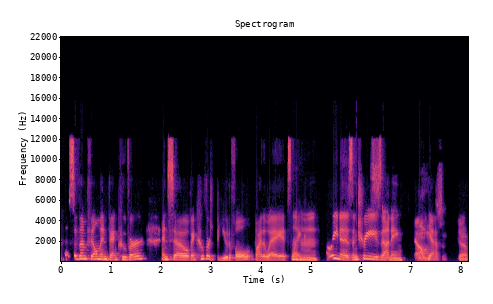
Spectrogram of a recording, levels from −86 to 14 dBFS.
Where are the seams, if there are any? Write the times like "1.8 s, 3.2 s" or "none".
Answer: none

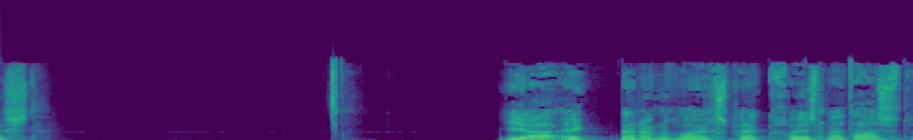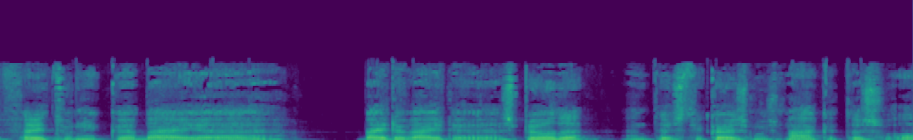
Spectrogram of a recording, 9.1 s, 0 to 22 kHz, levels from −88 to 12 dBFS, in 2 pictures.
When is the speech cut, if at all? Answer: none

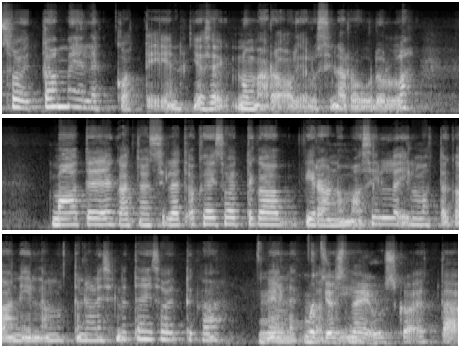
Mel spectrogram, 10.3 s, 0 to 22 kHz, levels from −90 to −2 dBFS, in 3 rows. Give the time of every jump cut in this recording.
none

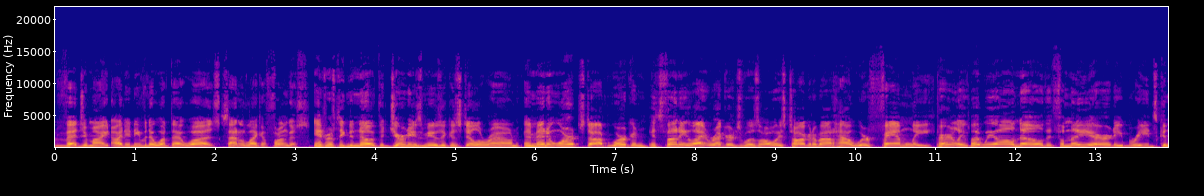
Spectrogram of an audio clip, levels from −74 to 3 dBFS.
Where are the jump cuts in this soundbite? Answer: 11.4 s

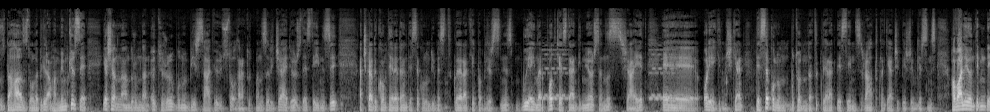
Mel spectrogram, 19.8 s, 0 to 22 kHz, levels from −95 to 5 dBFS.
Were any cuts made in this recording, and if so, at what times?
none

